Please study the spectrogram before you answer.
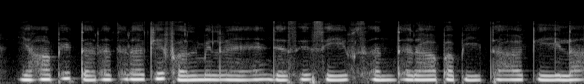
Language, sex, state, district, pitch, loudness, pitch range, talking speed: Hindi, female, Uttar Pradesh, Varanasi, 215 Hz, -13 LUFS, 205-225 Hz, 135 wpm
